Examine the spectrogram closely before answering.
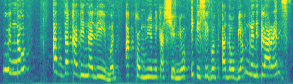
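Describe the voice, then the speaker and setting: A woman's voice: high voice, animated, normal speed. A woman with an Ilocano accent playing a stern, probing middle-aged mother in an audio drama. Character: stern, probing mother questioning her grown son. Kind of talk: amateur Ilocano radio-style romance drama acting.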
